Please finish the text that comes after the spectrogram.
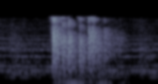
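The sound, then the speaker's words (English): A lot of dice are picked up and rolled, rattling and clattering across a hard surface in a quick burst of overlapping clicks lasting under a second, moderately loud over a faint steady hum, with no one speaking. “I hate hearing him pick up a lot of dice.”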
